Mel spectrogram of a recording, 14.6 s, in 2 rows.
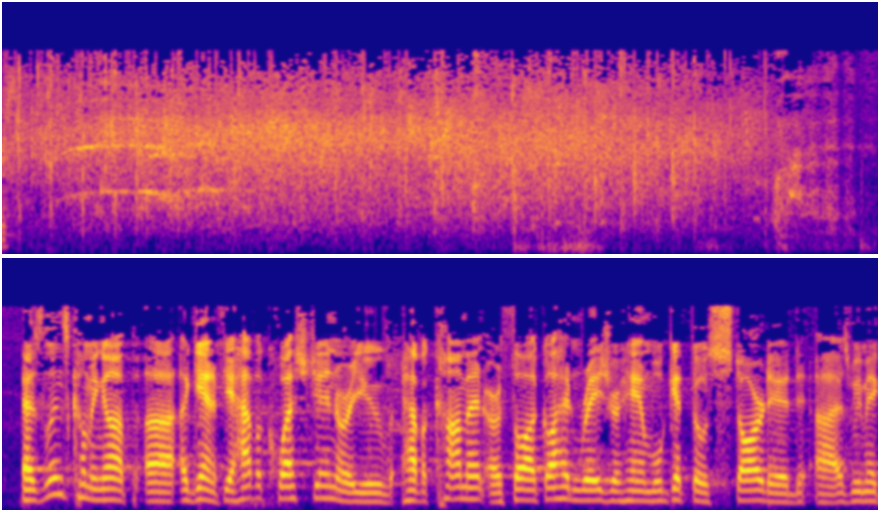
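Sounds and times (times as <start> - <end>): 
speech: 0.0 - 0.2, 7.5 - 14.6
church congregation clapping for its senior pastor: 0.0 - 6.8.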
